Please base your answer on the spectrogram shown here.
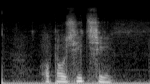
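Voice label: "oppositie", Dutch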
